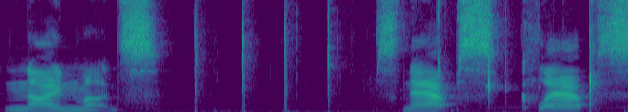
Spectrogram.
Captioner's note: claps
